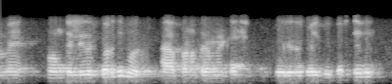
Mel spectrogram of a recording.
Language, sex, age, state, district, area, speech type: Odia, male, 18-30, Odisha, Ganjam, urban, conversation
